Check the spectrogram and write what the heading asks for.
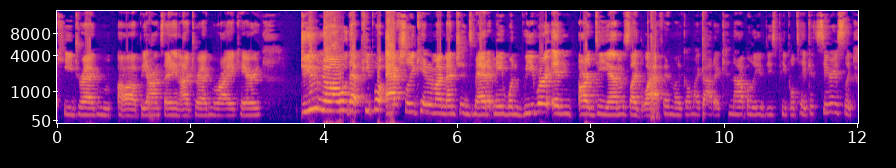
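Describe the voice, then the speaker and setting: A woman's voice: on the high side, reverberant. Exasperated young woman ranting in a vlog. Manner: animated, exasperated, heavy use of "like". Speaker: vlogger. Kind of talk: casual vlog rant.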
